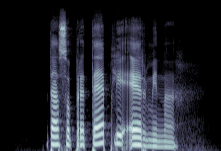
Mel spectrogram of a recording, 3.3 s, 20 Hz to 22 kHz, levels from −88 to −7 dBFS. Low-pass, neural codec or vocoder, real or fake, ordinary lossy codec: 19.8 kHz; vocoder, 44.1 kHz, 128 mel bands every 256 samples, BigVGAN v2; fake; none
